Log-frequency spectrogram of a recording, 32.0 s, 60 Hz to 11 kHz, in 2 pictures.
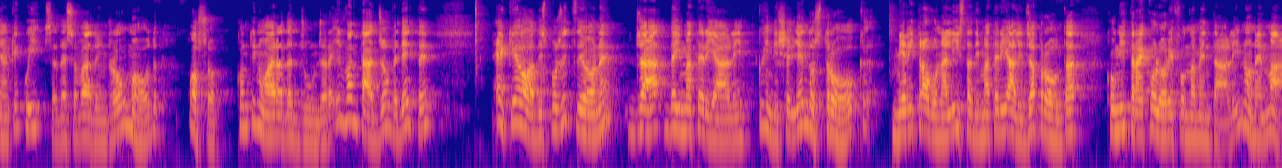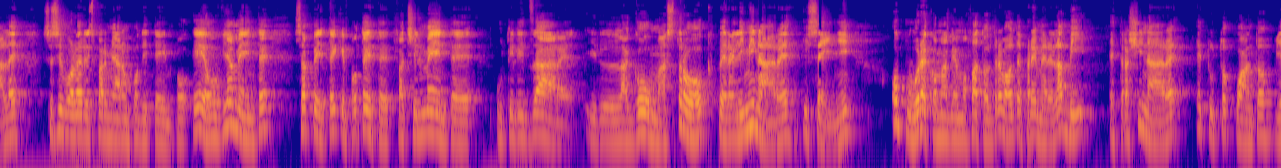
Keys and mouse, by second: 1.2 shift+middle click, 1.9 click, 2.2 click, 2.5 click, 2.7 click, 3.0 click, 6.2 click, 6.8 click, 7.2 click, 7.6 click, 8.2 click, 8.7 click, 9.2 click, 9.5 click, 10.0 middle click, 12.3 click, 12.9 click, 13.2 click, 13.4 click, 14.7 middle click, 18.6 middle click, 20.8 click, 22.2 click, 23.1 click, 25.0 click, 26.0 click, 26.5 click, 27.3 click, 29.0 b, 30.9 middle click.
